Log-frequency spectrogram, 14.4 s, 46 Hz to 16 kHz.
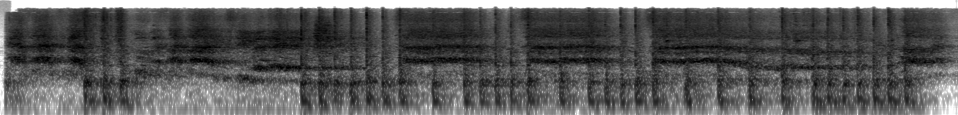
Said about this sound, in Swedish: jag tänkte att vi skulle lyssna lite på hur det lät när då eh, knappt 20 000 Köln-supportrar eh, vandrade Londons gator några timmar innan den här matchen.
